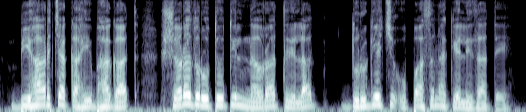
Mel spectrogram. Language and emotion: Marathi, neutral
